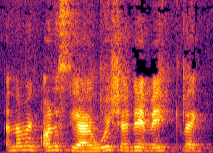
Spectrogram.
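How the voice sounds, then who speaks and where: A chatty woman with a fairly high voice tells a personal story as a guest. She talks casually, full of "like" fillers, and voices the people she quotes. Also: fairly even intonation, fast.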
